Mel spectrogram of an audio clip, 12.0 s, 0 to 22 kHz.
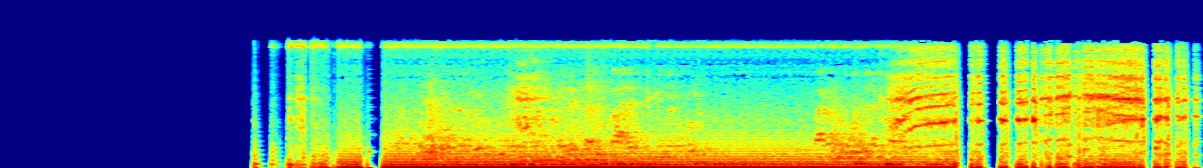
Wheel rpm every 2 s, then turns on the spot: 0, 0, 0, 0, 50, 160.
none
